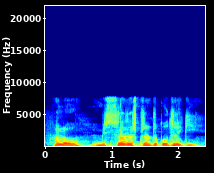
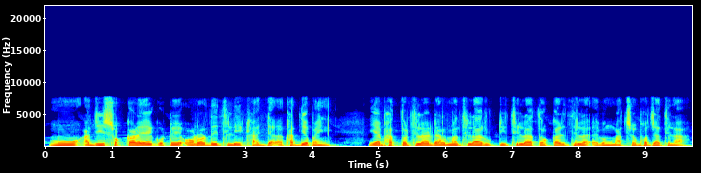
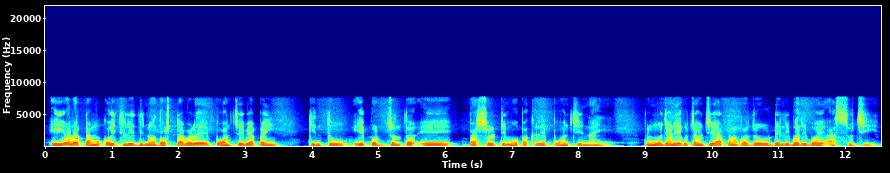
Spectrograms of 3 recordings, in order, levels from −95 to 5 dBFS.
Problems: constant background noise, continuous background conversations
